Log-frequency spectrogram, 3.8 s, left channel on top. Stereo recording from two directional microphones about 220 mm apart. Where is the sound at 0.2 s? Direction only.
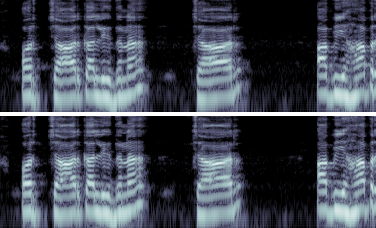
15° right (ahead or behind).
